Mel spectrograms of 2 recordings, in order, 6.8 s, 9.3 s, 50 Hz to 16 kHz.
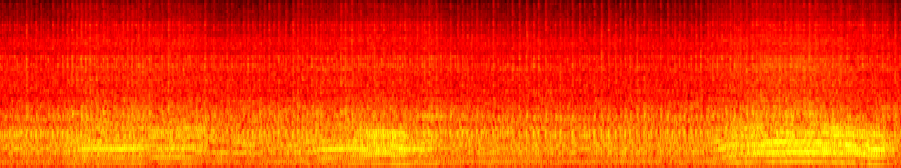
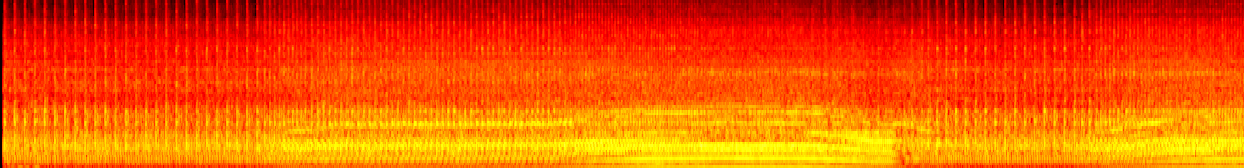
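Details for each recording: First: Echo PB-250LN handheld two-stroke blower after fresh fuel and carburetor adjusting screw turned left: picks up cleanly on each throttle blip, pitch rising and falling smoothly without bogging; repair successful. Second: Echo PB-250LN handheld two-stroke gas blower bogging down when throttled up: revs climb, then pitch sags and stumbles before recovering; spark arrestor ruled out, later traced to carburetor adjusting screw.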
